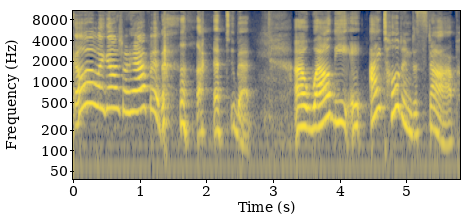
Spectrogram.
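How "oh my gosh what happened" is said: imitating stunned guest. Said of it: "that guy's probably like".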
